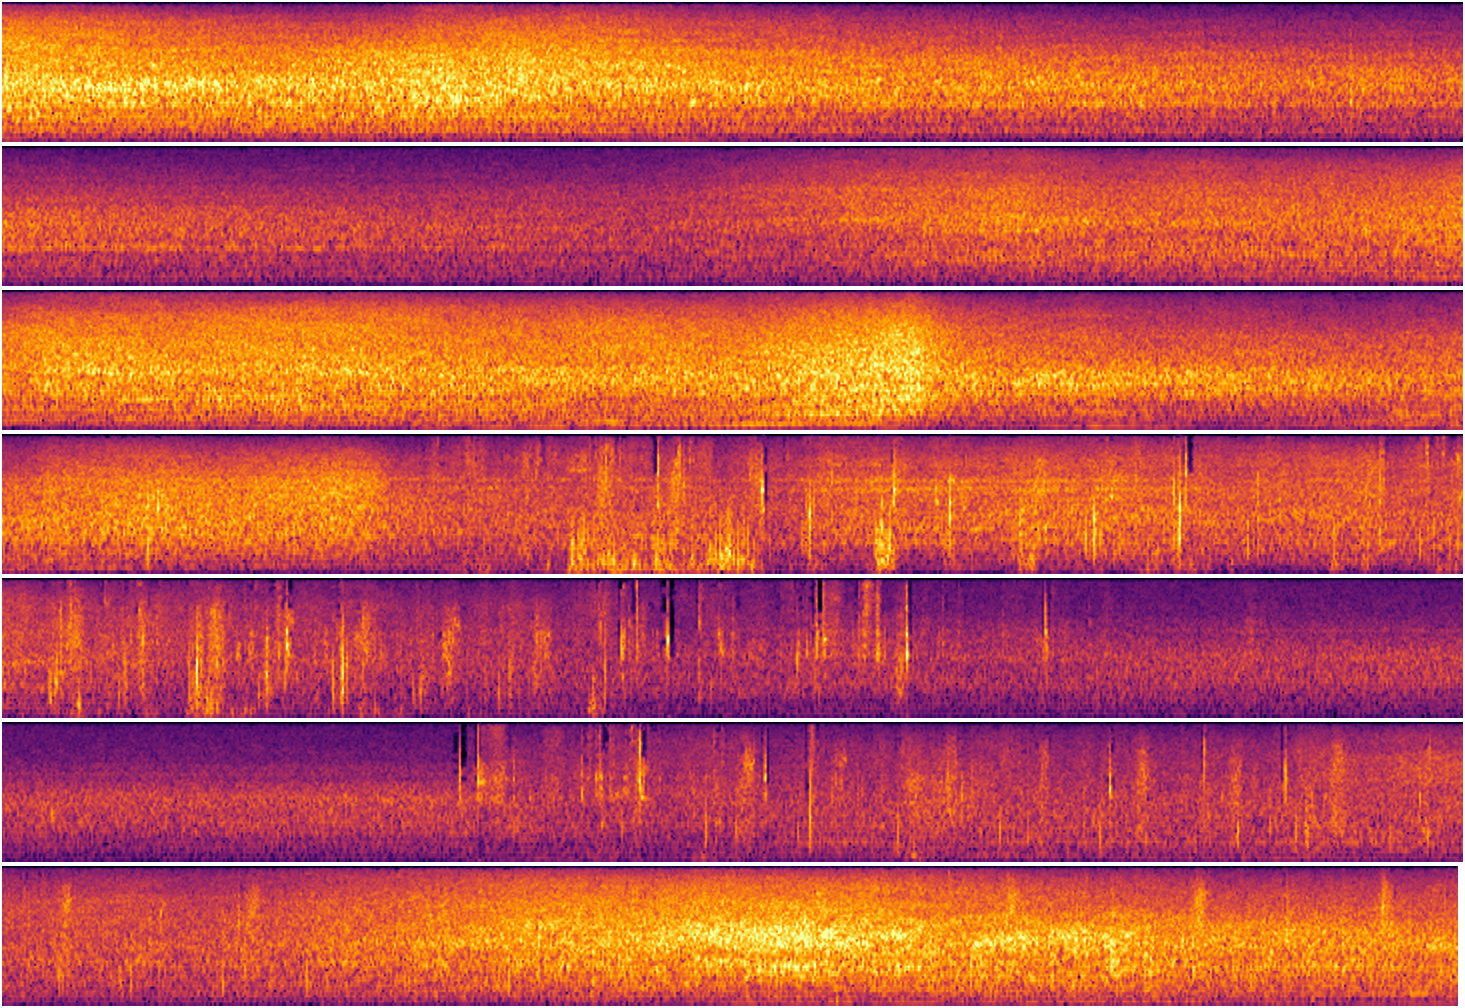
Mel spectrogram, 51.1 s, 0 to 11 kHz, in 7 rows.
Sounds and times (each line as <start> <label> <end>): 0.0 traffic 51.1
24.0 footprints 34.1
38.8 footprints 51.1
